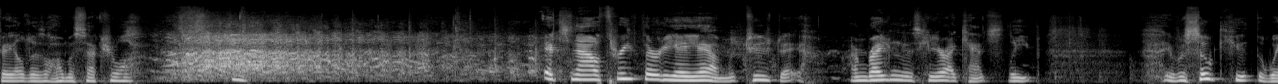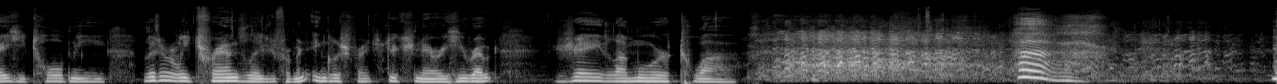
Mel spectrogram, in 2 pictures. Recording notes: Recorded live at Yuk Yuk's in Ottawa, ON.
